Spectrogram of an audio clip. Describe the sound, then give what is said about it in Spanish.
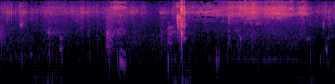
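Someone chews food right up close to the microphone during a recording, making irregular wet clicks and crunchy smacks over a few seconds, with nobody talking. “yo escucho a alguien comer y Tratemos de no comer mientras estamos grabando, por favor.”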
